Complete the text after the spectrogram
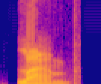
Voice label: "lamp", British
